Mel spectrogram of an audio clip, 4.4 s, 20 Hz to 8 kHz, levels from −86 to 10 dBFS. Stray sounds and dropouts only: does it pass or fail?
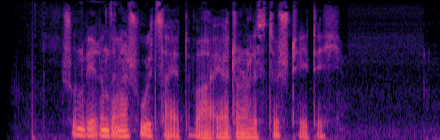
pass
